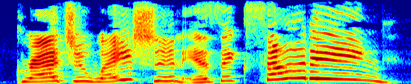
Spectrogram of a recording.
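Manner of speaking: very high, very loud burst of excitement. Teaching exclamation points, reading an example sentence as excited reading. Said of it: "We need to say it with excitement. ... You see how I read that?".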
